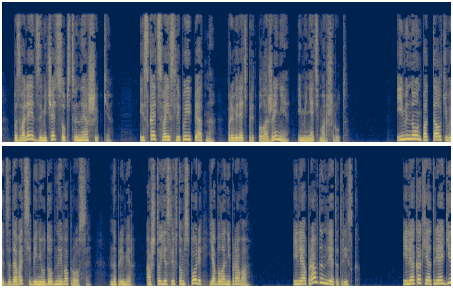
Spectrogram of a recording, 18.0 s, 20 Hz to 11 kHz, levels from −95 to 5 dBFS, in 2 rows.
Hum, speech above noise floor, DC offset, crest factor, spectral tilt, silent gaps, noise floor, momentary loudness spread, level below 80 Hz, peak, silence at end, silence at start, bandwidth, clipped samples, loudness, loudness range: none; 60 dB; under 0.1%; 14 dB; -6 dB/octave; none; -78 dBFS; 11 LU; -52 dBFS; -4 dBFS; 0 s; 0.25 s; 10.5 kHz; under 0.1%; -18 LUFS; 3 LU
